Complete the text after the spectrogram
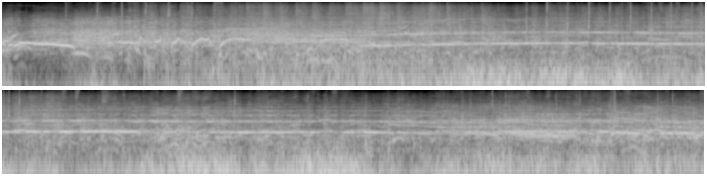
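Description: A crowd of football spectators cheers and shouts outdoors.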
